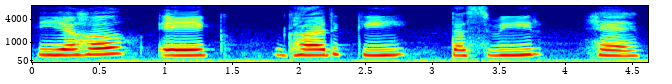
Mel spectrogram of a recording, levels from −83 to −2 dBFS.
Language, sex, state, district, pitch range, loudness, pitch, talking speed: Hindi, female, Madhya Pradesh, Bhopal, 265-290 Hz, -15 LUFS, 275 Hz, 80 wpm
